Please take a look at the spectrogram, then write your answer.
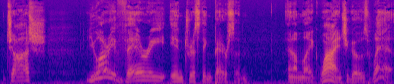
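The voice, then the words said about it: Thick Serbian accent. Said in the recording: “she's got like a thick Serbian accent.”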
